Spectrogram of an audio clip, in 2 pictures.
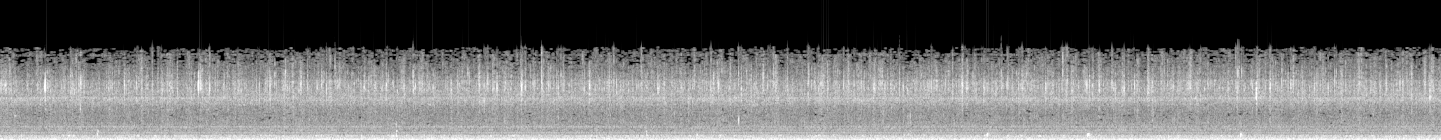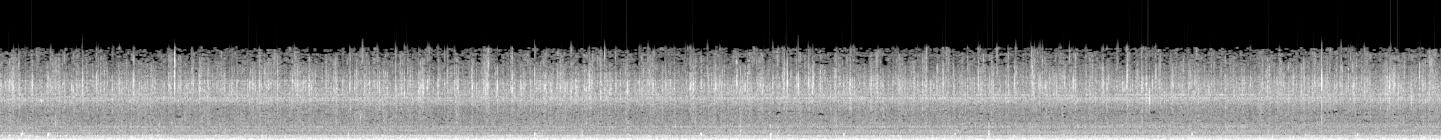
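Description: Aquarium pump running with a steady hum, and water bubbling with faint crackling and a few small clicks.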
